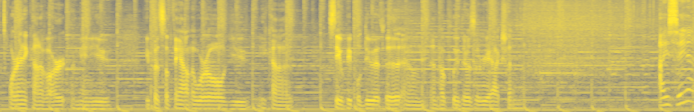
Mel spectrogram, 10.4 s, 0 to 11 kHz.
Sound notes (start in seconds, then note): 7.6 coffee beans tinkling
